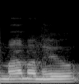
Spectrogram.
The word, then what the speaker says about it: Mamamoo: she's in if that's mamamoo see i even said it wrong no one cares mama moo okay amc i kicked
